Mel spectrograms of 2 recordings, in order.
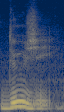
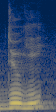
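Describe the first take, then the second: First: The g is a soft j sound. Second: The g is a hard g sound. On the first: The speaker calls it right. "it's Doogee. A silent G just like in giraffe" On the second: The speaker calls it wrong. "it's not Doogee"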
